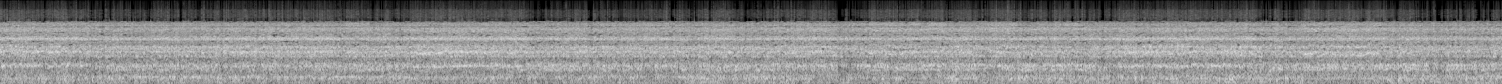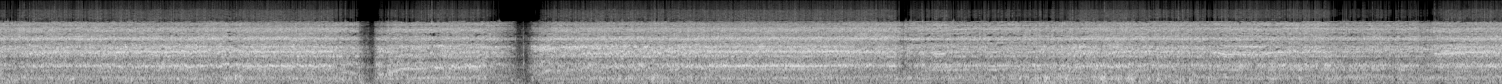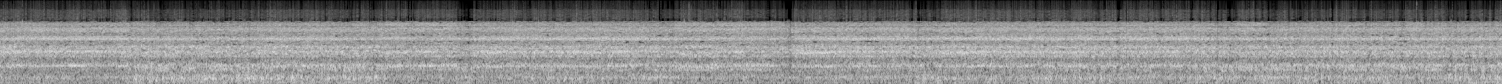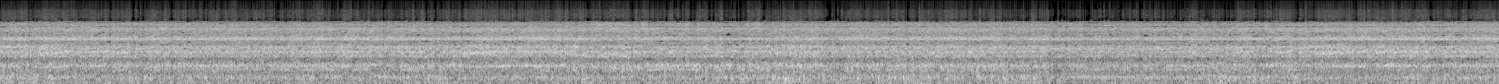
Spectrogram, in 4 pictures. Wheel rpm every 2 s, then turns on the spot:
230, 230, 230, 230, 230, 230, 220, 230, 210, 150, 160, 220, 230, 230, 230, 230, 230, 230, 230, 230, 230, 230, 230, 230, 230, 220, 230, 230, 230, 230.
none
